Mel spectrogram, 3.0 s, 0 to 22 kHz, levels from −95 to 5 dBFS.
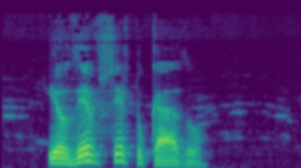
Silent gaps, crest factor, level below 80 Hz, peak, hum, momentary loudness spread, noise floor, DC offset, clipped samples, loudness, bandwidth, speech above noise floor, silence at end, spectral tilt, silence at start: none; 18 dB; -54 dBFS; -4 dBFS; none; 12 LU; -61 dBFS; under 0.1%; under 0.1%; -19 LUFS; 15.5 kHz; 43 dB; 1 s; -7.5 dB/octave; 0.5 s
